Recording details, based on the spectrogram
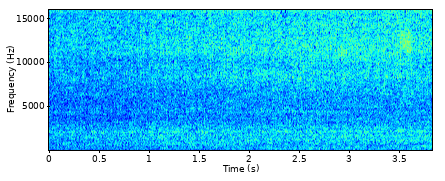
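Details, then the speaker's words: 4G63 engine after repair; the misfire and shaky running came from a faulty water temperature sensor and the check engine light is cleared. Steady, even idle with a low, smooth hum, no misses or stumbles. "Ito na yung andar niya. Tahimik na."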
